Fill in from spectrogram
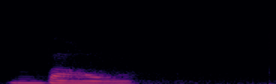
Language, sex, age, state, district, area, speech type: Assamese, female, 30-45, Assam, Sonitpur, rural, read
